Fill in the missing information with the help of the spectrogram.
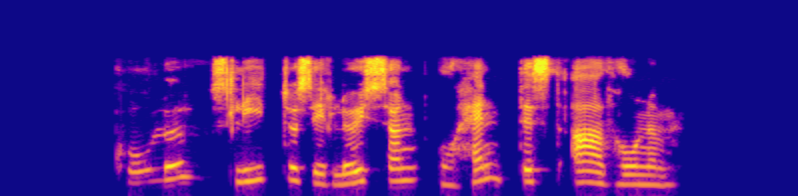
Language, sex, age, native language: Icelandic, female, 40-49, German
